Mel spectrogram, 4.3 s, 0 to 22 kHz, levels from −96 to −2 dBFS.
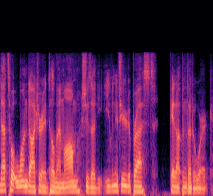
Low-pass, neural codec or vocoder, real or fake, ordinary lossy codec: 7.2 kHz; codec, 16 kHz, 1 kbps, X-Codec, HuBERT features, trained on balanced general audio; fake; MP3, 64 kbps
